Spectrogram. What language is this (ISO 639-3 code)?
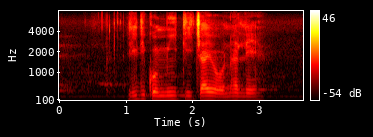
nso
